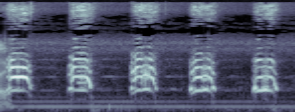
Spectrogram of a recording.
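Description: Beagle puppy barking in short, evenly spaced barks, about two a second, at a rabbit held in a wire cage trap.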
